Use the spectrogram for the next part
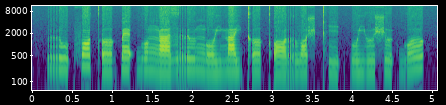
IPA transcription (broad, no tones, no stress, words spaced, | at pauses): ruʔfɔ tʼɤk͡pɛʔɡʷɤ ŋazrɯ ŋojmajkʼɤ kʼɔrvɔʃ kʰiʔpuj ɯʃɯʔɡʷɤ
